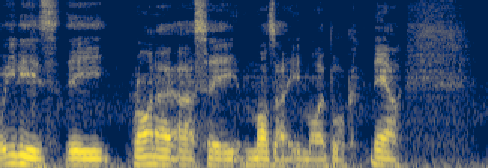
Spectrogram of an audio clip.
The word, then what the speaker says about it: Moza: in my book now I am sure there is going to be more than one person tell me I'm pronouncing that wrong and I'm happy to be wrong I'm still not going to change the way I pronounce it I'm still going to call it the Mozza and heaven forbid you say that my wife is wrong and it's not the mozah want to get that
